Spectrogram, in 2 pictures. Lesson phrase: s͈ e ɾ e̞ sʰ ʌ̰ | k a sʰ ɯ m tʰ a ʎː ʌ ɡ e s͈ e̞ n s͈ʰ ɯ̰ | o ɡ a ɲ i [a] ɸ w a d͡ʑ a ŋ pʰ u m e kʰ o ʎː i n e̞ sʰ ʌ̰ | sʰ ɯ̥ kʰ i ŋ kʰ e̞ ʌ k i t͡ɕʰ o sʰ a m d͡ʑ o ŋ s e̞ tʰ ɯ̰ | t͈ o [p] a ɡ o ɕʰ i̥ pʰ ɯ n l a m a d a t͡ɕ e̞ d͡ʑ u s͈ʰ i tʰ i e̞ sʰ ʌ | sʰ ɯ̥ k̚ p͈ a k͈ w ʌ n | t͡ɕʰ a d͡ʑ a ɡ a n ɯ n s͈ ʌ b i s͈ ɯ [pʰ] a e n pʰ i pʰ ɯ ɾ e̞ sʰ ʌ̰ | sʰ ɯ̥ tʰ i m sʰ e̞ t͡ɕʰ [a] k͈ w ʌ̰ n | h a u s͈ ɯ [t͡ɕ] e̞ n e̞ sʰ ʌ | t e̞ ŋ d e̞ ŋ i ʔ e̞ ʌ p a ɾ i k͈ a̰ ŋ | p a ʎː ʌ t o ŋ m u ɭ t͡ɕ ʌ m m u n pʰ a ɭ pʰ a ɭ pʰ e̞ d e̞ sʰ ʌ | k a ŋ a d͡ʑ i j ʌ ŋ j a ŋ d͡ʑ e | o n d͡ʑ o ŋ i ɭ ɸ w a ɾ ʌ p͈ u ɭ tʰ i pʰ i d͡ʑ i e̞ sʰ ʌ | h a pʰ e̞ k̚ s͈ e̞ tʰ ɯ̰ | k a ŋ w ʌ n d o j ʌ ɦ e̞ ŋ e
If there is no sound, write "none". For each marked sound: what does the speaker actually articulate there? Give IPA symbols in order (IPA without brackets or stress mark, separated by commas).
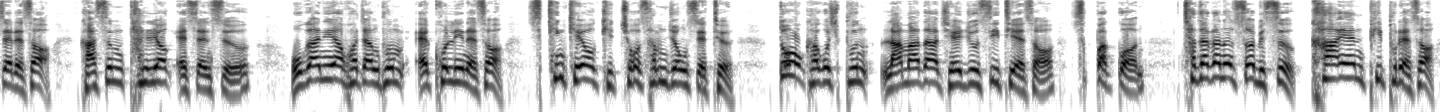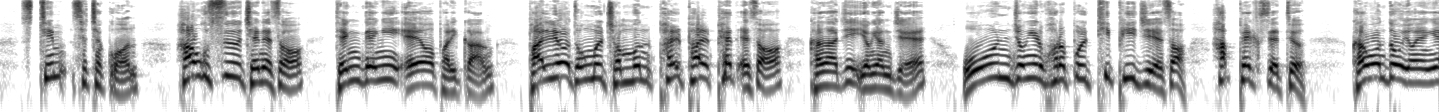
a, k, kʰ, a, t͡ɕ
